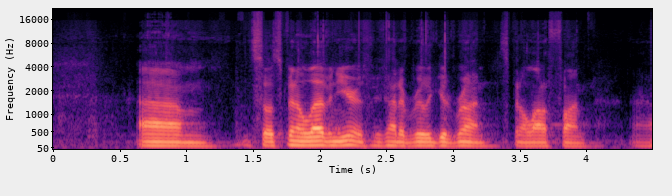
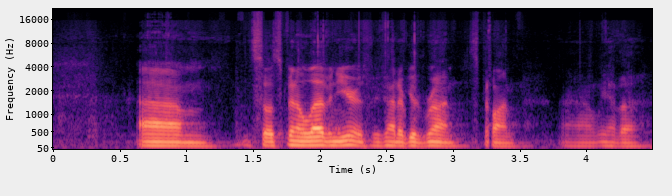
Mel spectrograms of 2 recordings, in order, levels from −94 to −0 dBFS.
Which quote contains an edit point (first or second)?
second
